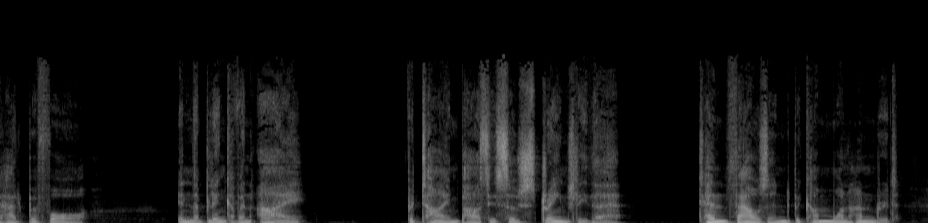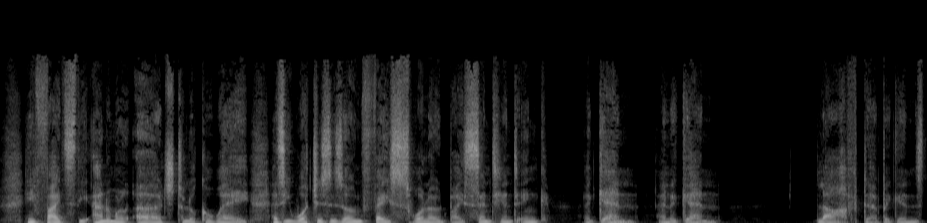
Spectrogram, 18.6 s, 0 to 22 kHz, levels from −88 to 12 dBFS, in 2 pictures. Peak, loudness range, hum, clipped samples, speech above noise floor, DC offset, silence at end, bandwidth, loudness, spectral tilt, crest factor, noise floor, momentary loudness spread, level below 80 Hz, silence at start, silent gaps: -12 dBFS; 8 LU; none; under 0.1%; 52 dB; under 0.1%; 0.05 s; 16.5 kHz; -33 LUFS; -4 dB/octave; 22 dB; -86 dBFS; 14 LU; -56 dBFS; 0 s; none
